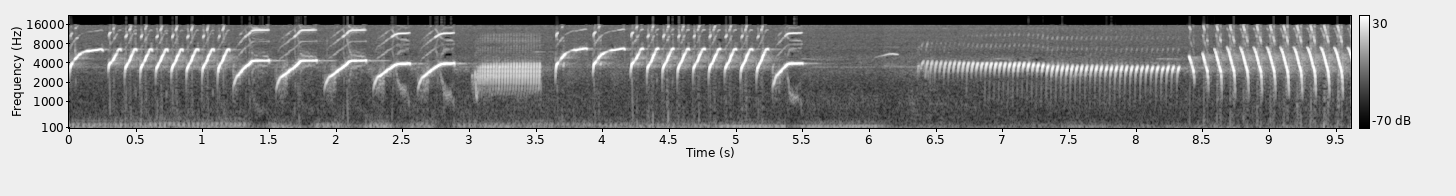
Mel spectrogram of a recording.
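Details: Stimulating song of a canary, made of changing tours: rapid downward-sweeping whistles, a short harsh buzzy burst, a long sustained whistled trill, then a very fast, high, even trill to finish.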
